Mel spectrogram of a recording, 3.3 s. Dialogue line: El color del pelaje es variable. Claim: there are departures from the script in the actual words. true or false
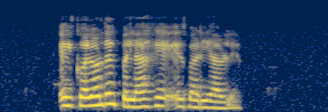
false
